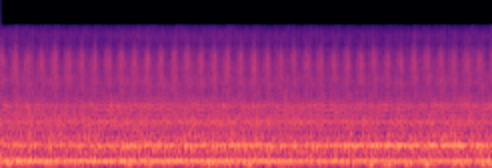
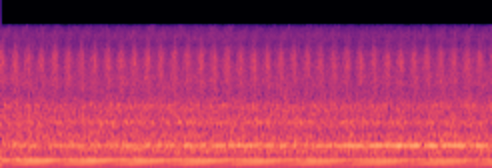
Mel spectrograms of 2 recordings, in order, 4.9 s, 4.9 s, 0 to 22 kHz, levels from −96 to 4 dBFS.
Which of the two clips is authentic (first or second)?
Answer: second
